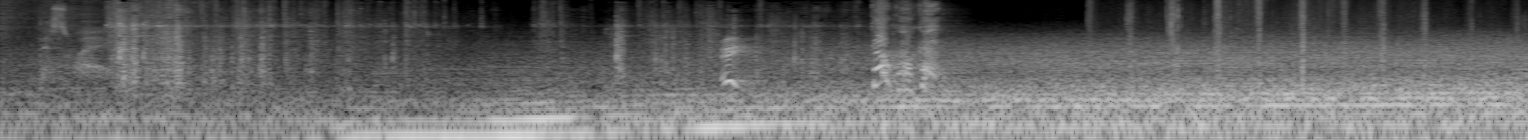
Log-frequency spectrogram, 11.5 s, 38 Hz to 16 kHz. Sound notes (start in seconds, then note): 0.9 gate rattles; 8.2 suspenseful music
